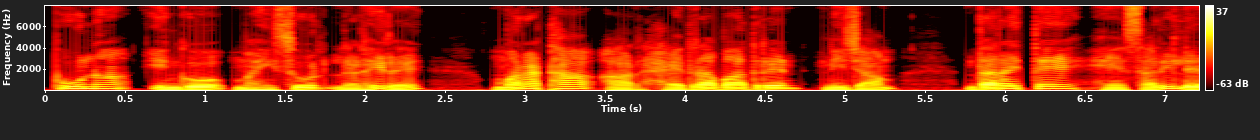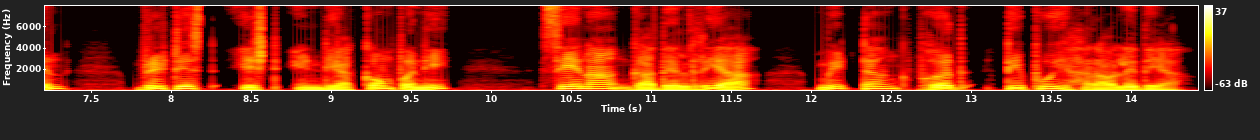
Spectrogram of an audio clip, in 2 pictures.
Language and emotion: Santali, neutral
